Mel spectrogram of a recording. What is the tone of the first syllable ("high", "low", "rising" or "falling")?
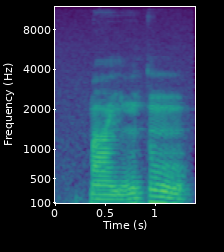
low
